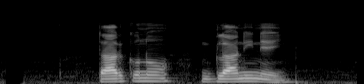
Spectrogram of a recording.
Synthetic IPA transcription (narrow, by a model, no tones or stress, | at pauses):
t̪aɾkono | ɡlaninej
